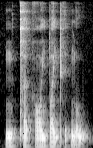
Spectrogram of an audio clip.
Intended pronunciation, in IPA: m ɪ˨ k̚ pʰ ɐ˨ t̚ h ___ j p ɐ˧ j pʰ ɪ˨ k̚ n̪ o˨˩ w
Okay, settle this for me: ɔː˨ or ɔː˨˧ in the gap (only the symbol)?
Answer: ɔː˨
